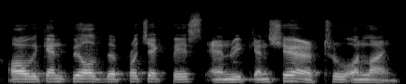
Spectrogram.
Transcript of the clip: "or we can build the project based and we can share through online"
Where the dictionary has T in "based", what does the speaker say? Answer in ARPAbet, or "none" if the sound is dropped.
none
